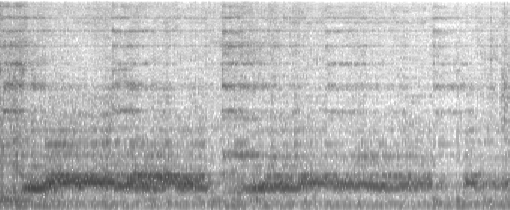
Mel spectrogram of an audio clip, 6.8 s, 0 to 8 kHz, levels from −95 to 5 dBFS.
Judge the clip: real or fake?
fake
